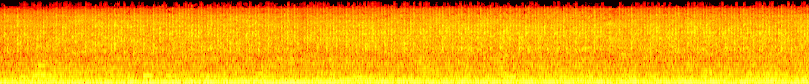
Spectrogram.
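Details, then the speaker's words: Rambler straight six after a new carburetor, points and condenser: deep, even rumble with steady firing and no misses, with exhaust leaks puffing that quiet as it warms. Runs smoothly, normal idle. "runs pretty damn smooth. After it runs a little while, the exhaust leaks get a little quieter"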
